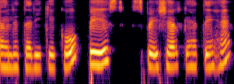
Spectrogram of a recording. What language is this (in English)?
Hindi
